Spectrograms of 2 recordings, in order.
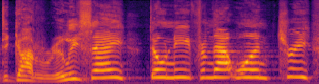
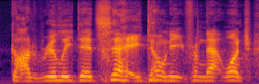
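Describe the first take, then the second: First: "Did God really say" raised into a high, slow, doubting question; serpent's question. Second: "God really did say" as a low, certain statement; Eve's firm answer. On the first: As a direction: question "really say", voice held high through "that one tree". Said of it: "puts in that question mark". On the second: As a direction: state "really did say" firmly, pitched down, no question. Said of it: "Eve actually nails the answer". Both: Acted.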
